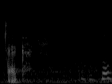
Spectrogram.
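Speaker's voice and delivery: a sly, breathy stage whisper; playful whisper. Acted. Dodging the question about the dean, whispered. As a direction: whisper it as if hiding the answer.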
